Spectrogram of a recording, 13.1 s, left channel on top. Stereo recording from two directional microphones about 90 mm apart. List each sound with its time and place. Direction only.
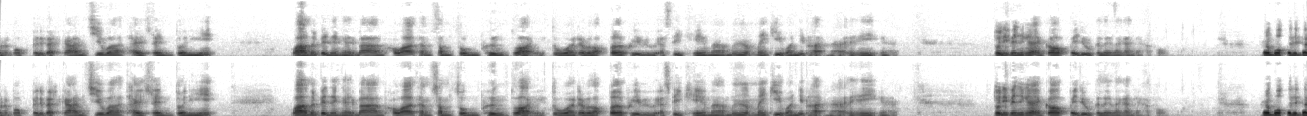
0.0 s speech: 25° right (ahead or behind)
9.9 s speech: 25° right (ahead or behind)
12.5 s speech: 60° right (ahead or behind)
